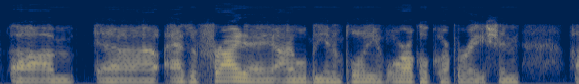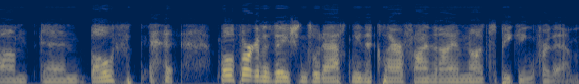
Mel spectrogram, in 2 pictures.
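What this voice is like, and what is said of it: Congested voice from a cold. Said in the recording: “I have a bit of a cold today. I hope that's not coming through.”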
